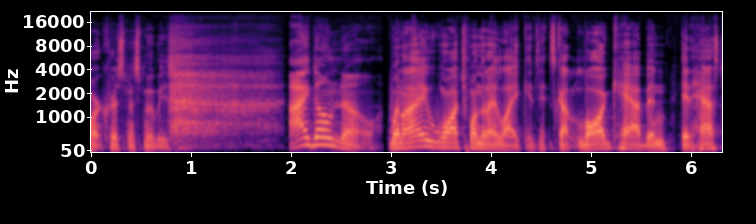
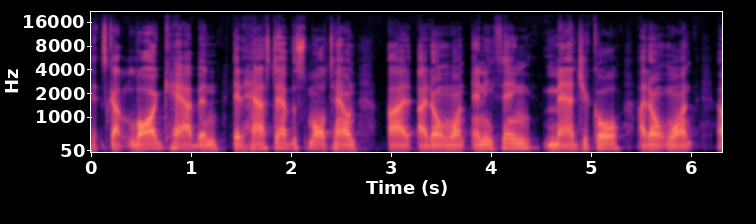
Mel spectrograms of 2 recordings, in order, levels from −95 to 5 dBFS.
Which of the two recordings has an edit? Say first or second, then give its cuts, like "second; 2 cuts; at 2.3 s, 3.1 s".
first; 1 cut; at 2.8 s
